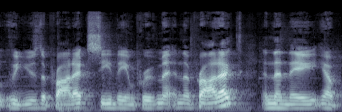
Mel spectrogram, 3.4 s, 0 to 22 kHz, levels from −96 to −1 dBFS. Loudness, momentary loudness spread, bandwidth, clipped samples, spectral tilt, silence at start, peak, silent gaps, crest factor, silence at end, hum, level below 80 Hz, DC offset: -22 LUFS; 11 LU; 15 kHz; under 0.1%; -4.5 dB/octave; 0 s; -2 dBFS; none; 22 dB; 0 s; none; -62 dBFS; under 0.1%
